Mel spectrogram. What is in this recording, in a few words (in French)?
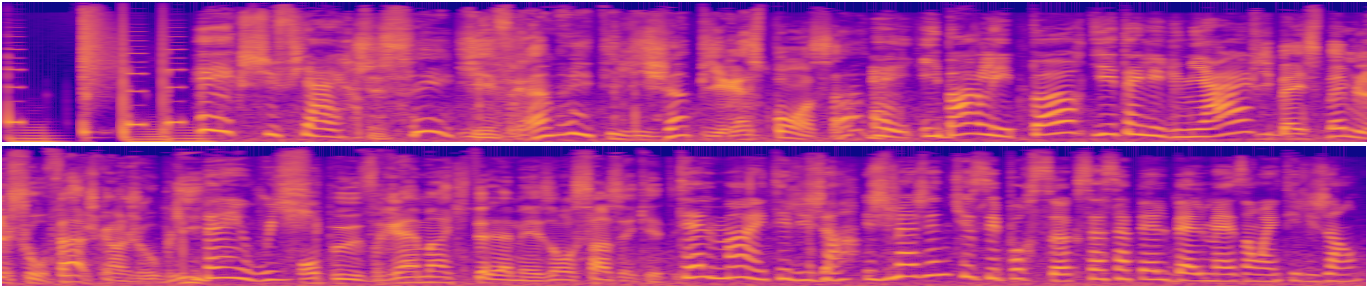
Bell (Personnage) 18-30 ans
